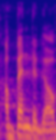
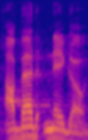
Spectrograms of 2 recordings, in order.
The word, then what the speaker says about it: Abednego: Now again, it's not pronounced Abednego, for some of you getting irritated with me right now. It's Abednego, that's the way to pronounce it.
